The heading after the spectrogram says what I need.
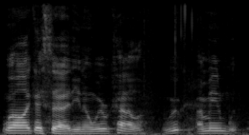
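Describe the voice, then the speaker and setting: A middle-aged man playing a home seller in a role-play, talking in a hesitant, halting way in an office conference room. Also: mid-range voice, steady tone, darkish tone, slight background noise.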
